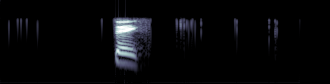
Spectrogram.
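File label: "dik6", Cantonese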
